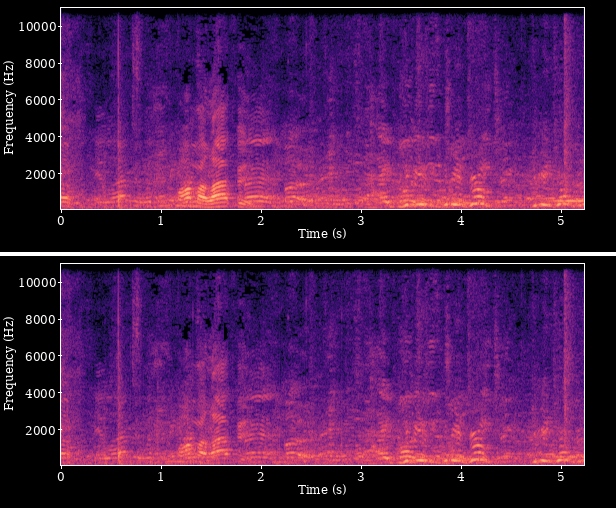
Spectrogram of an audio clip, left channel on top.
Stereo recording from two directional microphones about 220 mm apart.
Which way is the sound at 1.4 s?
20° left (ahead or behind).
